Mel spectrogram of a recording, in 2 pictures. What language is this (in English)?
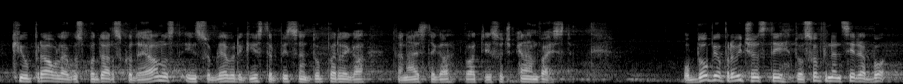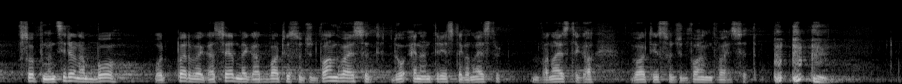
Slovenian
